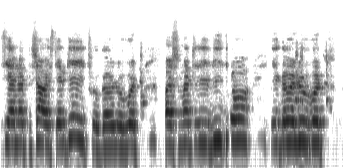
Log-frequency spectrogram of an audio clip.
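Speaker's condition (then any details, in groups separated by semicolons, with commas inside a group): Cerebral palsy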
